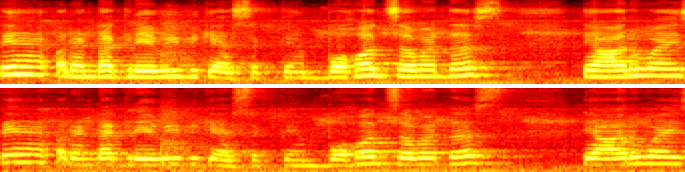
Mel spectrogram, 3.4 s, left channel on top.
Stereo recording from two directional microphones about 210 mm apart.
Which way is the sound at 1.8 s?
40° left (ahead or behind).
